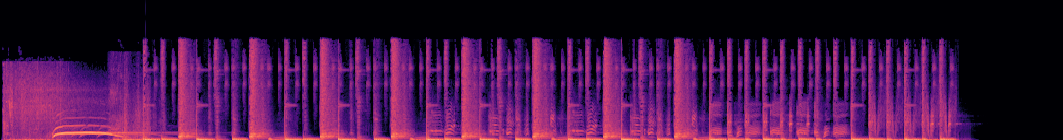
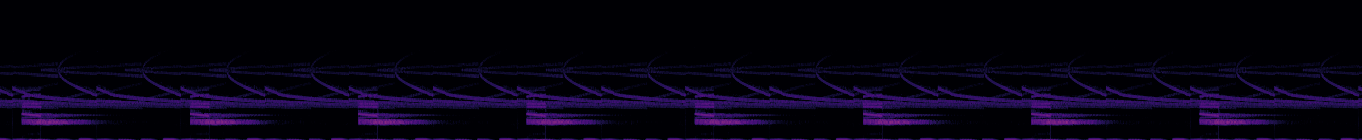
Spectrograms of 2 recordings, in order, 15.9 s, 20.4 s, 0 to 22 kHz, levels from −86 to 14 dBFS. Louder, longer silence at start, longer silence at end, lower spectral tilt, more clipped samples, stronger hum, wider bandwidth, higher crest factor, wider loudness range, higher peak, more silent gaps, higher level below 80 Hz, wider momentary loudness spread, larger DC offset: first, -14 LUFS vs -53 LUFS; about the same, 0.05 s vs 0 s; first, 1.55 s vs 0 s; first, -5.5 dB/octave vs -1 dB/octave; neither; neither; about the same, 16.5 kHz vs 16 kHz; second, 12 dB vs 18 dB; about the same, 2 LU vs 2 LU; first, 0 dBFS vs -36 dBFS; neither; first, -16 dBFS vs -66 dBFS; second, 8 LU vs 11 LU; neither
